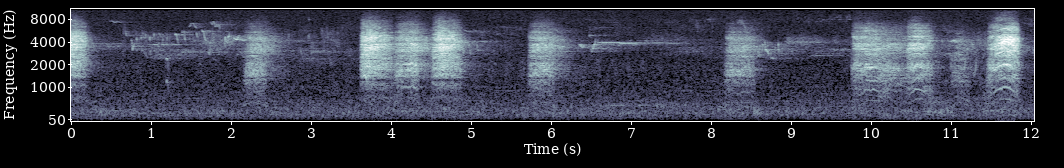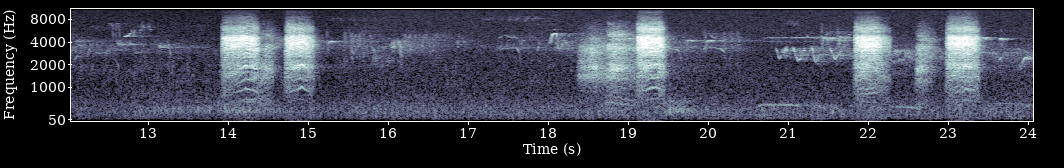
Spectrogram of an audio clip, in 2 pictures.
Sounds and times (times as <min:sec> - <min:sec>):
Bird vocalization, bird call, bird song: 0:00.0 - 0:03.4, 0:04.8 - 0:13.7, 0:14.6 - 0:24.0.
